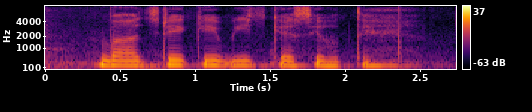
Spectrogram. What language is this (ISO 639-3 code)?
hin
